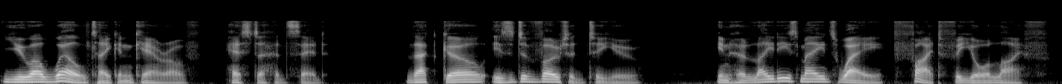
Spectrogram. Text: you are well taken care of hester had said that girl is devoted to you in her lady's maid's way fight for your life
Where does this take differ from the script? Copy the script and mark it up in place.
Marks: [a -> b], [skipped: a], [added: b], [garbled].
you are well taken care of hester had said that girl is devoted to you in her lady's maid's way fight for your life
